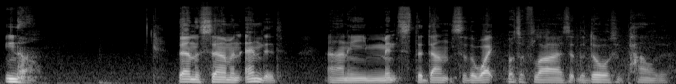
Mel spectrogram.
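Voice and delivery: loud, forceful declaiming. Acted. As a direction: project it to the back row.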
